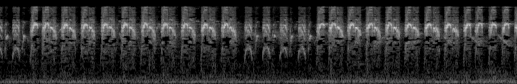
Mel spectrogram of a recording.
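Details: Continuous song from a sogon: a rapid, steady sequence of shrill high chirps, each note short and sharply slurred, running without pause for five seconds.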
